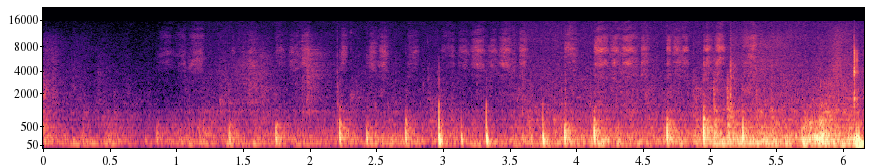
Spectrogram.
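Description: Marker writing on a whiteboard: a run of short taps and squeaks as the letters are written, growing denser and louder toward the end.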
